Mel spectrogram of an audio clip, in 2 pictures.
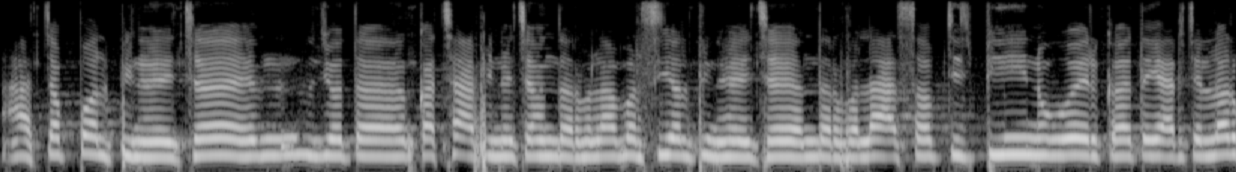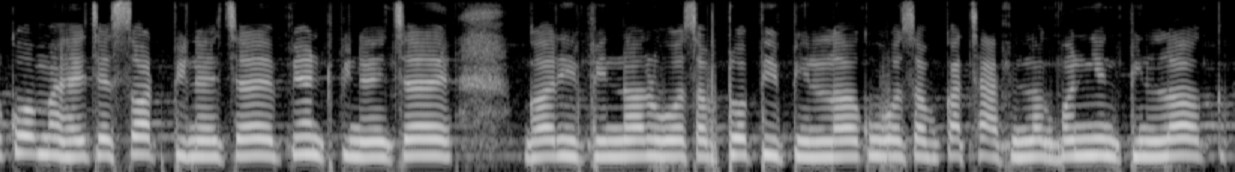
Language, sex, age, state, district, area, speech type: Maithili, female, 45-60, Bihar, Supaul, rural, spontaneous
